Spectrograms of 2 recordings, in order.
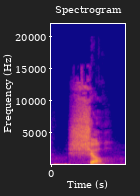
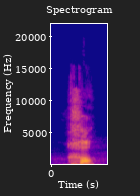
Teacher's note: So just a good example of three very common short vowels in Gaelic that are always expressed too long.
